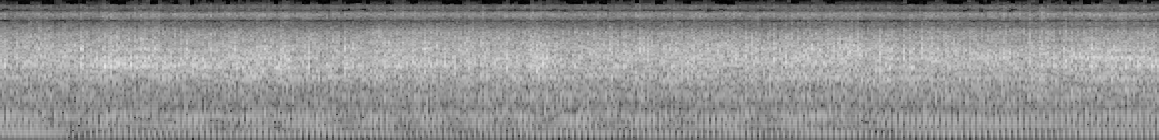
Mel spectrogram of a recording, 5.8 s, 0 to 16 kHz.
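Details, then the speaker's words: Small single-cylinder machine that would not start after 5 months unused, fuel line pulled to drain old gas: it fired right up and holds an even, quick idle with no misses or stumbles; bad gas was the cause. "Put it back on after just a few drops came out. Really fired right up. Bad gas."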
